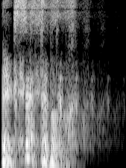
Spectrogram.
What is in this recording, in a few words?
last hit pain, faceless void; dota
